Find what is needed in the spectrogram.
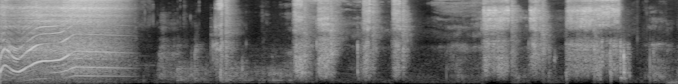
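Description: Die grinder with a burr cutting away a plastic ridge in a dirt bike's battery box: one run of about two seconds whose pitch dips and then rises and holds, then a string of short bursts as the trigger is blipped.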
